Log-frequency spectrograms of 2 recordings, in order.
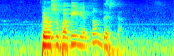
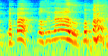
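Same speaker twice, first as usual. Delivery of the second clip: put-on high, eager kid calling Dad; excited child calling; 7 semitones higher, 3 dB louder than usual. Child calling papá when the ice-cream cornet sounds, excited imitation.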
